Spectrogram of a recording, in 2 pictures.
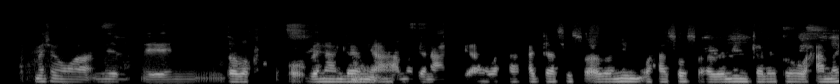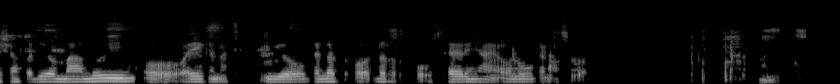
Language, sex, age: Somali, male, 18-24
